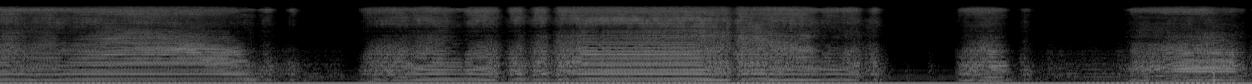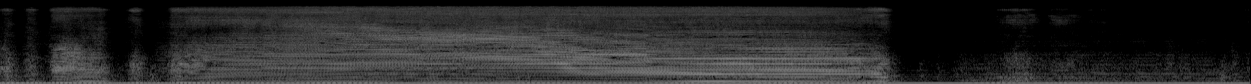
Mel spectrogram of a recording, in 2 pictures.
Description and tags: Sounds of power drill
